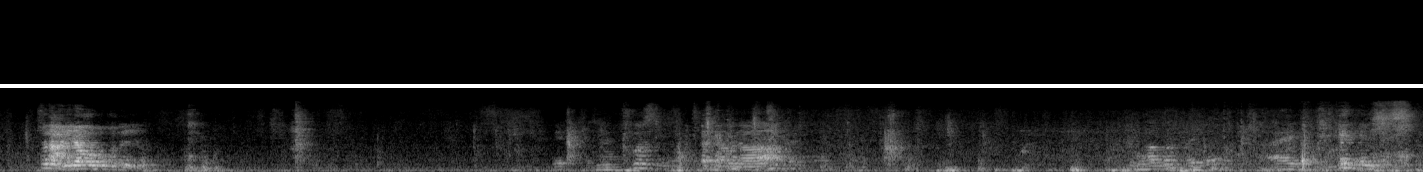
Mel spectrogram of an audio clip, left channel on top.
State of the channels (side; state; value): left; silent; digital silence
